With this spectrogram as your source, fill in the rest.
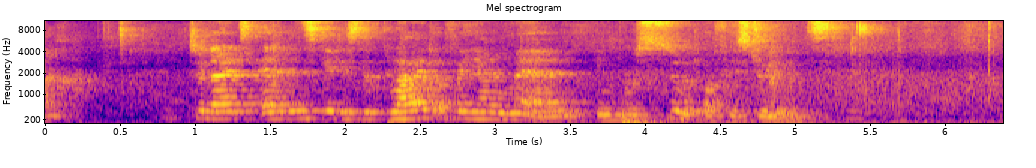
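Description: A woman speaks into a microphone through loudspeakers in a large echoing hall.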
